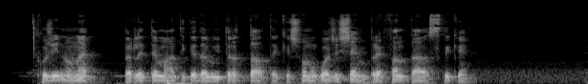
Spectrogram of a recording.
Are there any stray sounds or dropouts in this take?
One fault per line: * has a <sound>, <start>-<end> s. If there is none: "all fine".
all fine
